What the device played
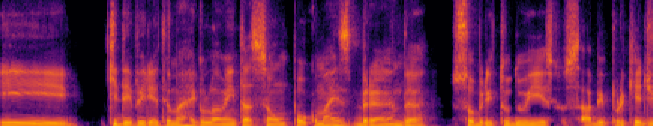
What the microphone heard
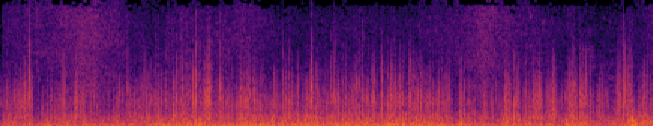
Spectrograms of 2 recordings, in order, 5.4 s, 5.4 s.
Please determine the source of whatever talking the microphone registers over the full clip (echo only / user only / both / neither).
neither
